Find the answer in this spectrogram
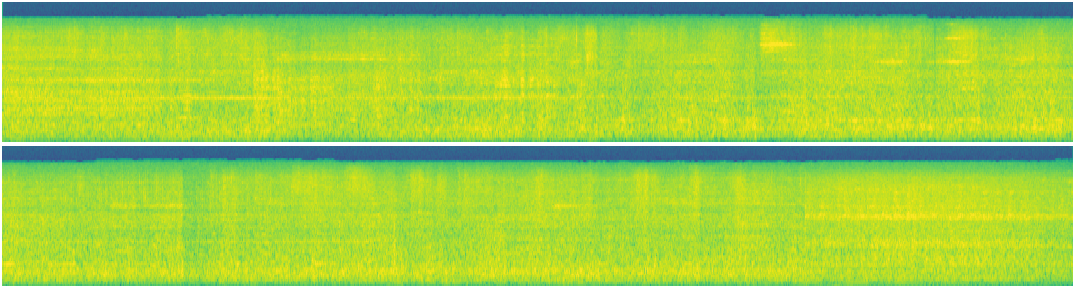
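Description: Narrow-gauge passenger train running, heard from a carriage's open end platform: steady wheel-and-rail rumble with clatter over the rail joints. At times the wheels squeal thinly as they take curves.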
